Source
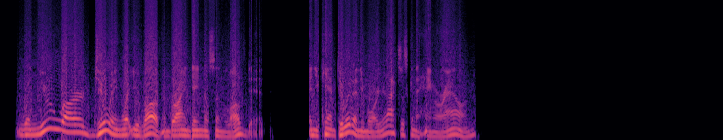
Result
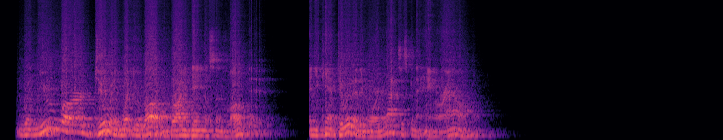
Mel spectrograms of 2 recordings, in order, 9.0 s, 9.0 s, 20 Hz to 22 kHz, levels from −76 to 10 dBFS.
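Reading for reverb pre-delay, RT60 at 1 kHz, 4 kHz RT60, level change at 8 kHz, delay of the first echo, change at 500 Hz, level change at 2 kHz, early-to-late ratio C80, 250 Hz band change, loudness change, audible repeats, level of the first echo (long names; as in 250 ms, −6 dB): 30 ms, 0.70 s, 0.50 s, +1.0 dB, 167 ms, +2.0 dB, +1.5 dB, 8.5 dB, +1.5 dB, +1.5 dB, 1, −16.0 dB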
